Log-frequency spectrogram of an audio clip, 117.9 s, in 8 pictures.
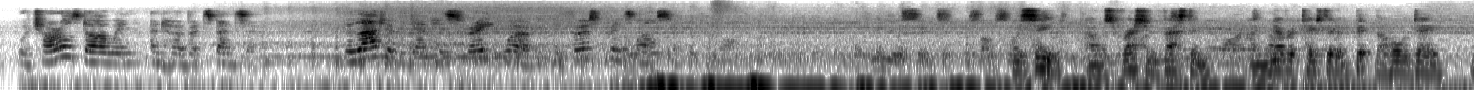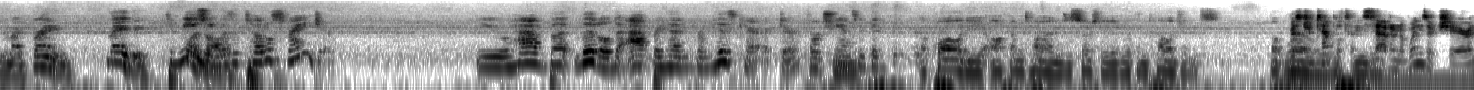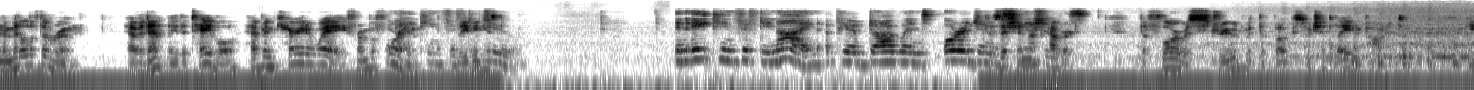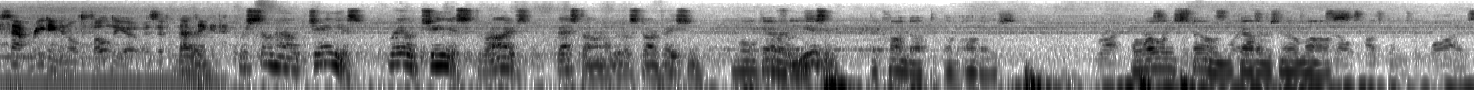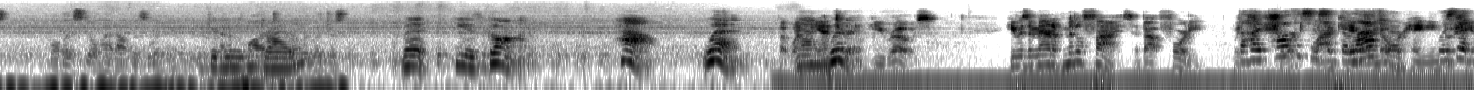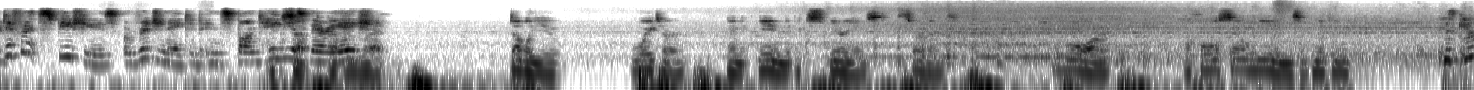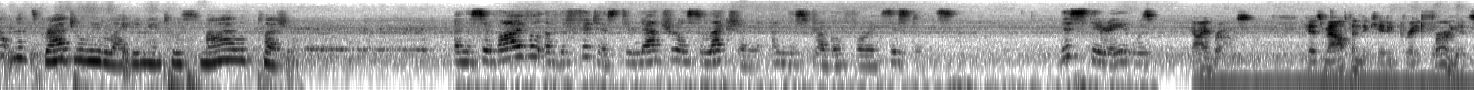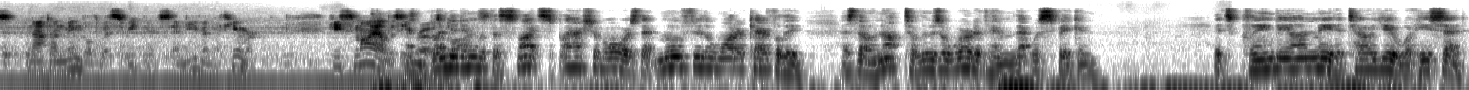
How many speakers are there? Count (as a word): six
